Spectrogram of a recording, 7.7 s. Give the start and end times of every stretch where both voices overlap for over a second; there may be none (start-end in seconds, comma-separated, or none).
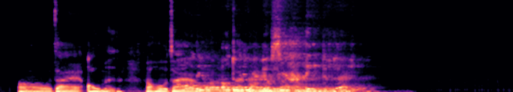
3.5-4.7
